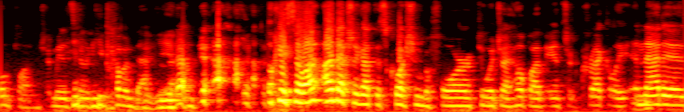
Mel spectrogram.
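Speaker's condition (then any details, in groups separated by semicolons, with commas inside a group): No condition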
